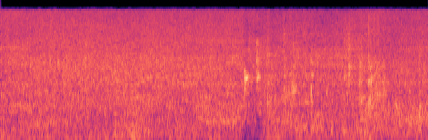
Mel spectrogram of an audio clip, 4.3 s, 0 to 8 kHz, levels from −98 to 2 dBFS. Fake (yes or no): yes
